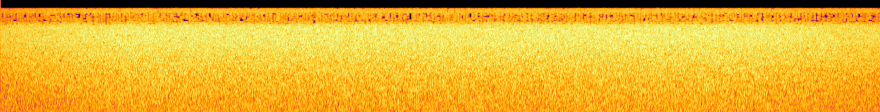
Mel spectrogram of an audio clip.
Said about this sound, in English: It doesn't sound like much to our ears, but that loud hissing noise is a burst of data.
